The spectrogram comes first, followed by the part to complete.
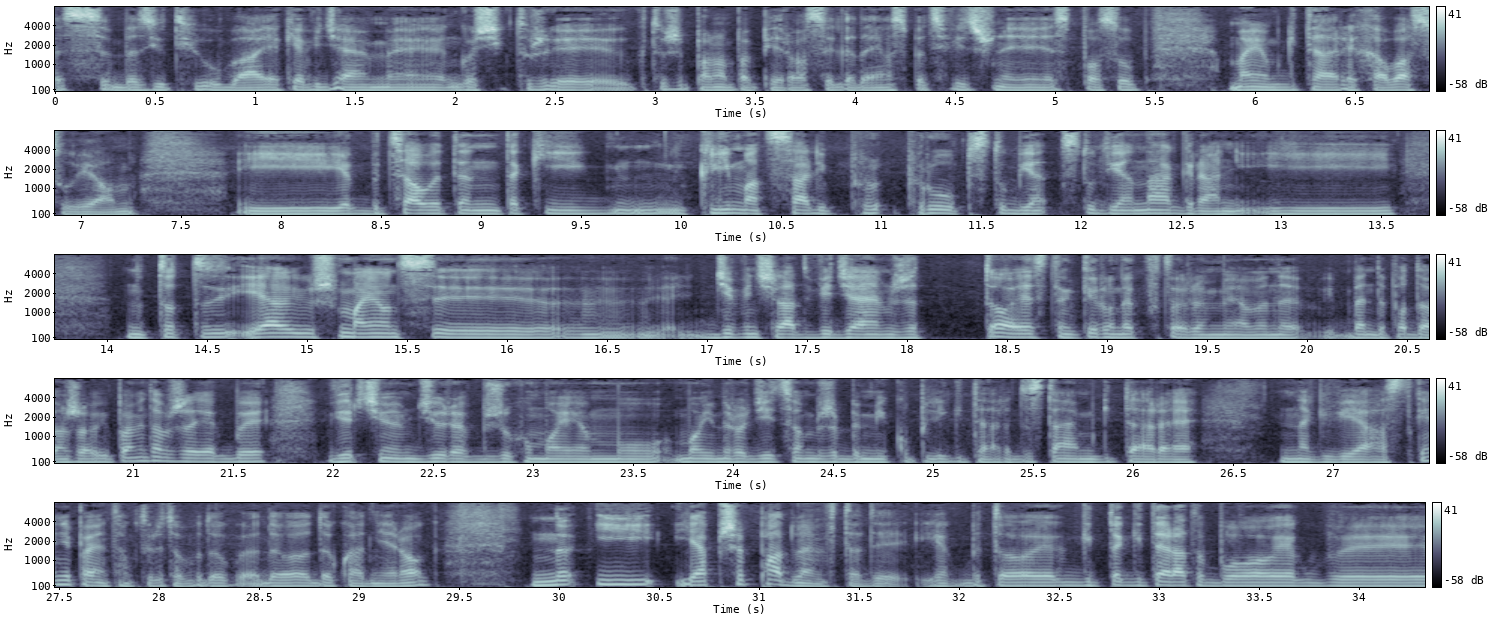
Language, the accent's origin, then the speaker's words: Polish; Silesian Voivodeship, Poland; pochodzę z mojej miejscowości pod Częstochową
